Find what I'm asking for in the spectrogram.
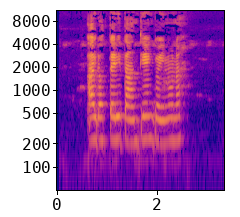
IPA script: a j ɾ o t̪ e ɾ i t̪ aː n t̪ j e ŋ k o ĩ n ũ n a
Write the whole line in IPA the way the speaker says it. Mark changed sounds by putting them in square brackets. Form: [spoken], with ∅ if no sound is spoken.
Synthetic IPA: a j ɾ o t̪ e ɾ i t̪ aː n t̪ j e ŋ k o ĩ n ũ n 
